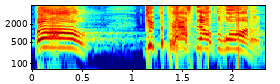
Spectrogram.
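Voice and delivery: high, loud panicked cry; mock panic. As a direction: imitate a whole family panicking. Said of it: "my whole family's in panic".

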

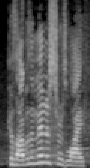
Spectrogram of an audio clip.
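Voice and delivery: normal talking voice

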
